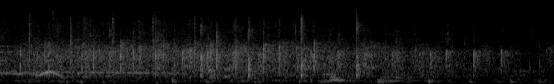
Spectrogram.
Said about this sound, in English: Can we give our eggheads a round of applause?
